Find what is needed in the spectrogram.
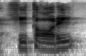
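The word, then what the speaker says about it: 一人: But yeah, hitori, accent on the to, 1 person.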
